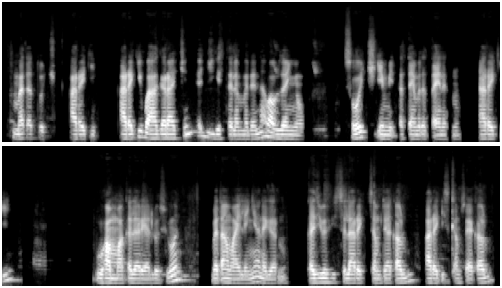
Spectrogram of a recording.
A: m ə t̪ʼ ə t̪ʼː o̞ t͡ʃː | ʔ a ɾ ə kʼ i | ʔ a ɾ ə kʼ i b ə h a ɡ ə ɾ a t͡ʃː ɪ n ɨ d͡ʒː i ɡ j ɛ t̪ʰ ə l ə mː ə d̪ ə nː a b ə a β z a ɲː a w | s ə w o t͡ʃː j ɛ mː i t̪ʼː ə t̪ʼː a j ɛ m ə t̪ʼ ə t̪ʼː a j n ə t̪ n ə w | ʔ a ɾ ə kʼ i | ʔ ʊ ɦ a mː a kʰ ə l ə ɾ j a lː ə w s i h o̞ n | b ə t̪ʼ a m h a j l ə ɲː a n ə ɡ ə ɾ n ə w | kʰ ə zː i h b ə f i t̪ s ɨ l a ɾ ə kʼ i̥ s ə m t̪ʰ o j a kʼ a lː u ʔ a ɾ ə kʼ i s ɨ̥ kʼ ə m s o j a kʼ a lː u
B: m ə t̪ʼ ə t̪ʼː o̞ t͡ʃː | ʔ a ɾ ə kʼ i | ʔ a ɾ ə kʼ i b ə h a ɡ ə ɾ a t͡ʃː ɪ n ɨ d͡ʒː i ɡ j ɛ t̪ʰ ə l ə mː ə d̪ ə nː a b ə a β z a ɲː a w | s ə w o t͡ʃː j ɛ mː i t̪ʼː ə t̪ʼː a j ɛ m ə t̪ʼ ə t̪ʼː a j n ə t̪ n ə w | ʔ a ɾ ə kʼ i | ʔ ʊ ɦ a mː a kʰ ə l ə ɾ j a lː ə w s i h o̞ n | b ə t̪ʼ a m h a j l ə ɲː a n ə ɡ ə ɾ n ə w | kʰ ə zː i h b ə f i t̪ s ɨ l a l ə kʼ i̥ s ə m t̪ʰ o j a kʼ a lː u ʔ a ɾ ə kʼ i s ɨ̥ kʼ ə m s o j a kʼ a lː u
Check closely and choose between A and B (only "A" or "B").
A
